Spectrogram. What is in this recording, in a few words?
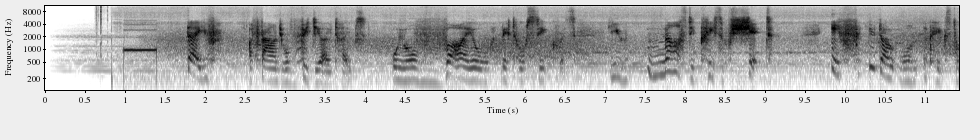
Gaming Criminal London; Gaming Character – Criminal London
